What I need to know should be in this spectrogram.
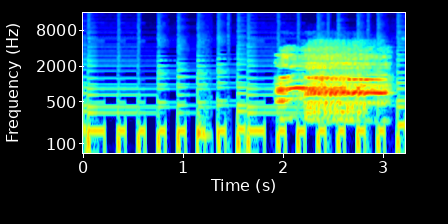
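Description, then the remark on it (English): A person imitates a Wookiee roar: one loud, raspy, warbling cry lasting about a second, over a steady plucked rhythmic tune that plays throughout. “That was a Wookiee.”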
